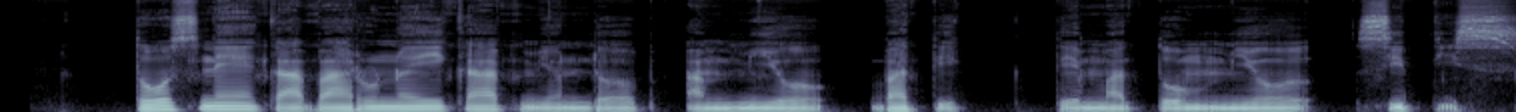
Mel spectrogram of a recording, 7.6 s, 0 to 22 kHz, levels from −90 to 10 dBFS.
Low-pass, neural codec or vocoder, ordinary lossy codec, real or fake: none; none; none; real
